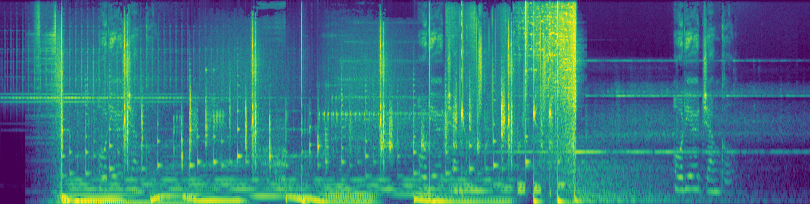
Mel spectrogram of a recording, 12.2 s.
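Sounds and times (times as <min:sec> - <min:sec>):
abstract audio logo: 0:00.6 - 0:10.1.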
